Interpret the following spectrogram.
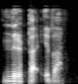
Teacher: So you've got the ah followed by an I. What happens? Just the visarga drops.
